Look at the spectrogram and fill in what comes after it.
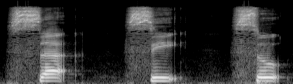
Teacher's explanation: اور اس میں بھی سیٹی ہے, اور اس میں سب سے زیادہ سیٹی کی آواز ہوتی ہے. اس پہ اپنی سیٹی کا خیال کرنا ہے.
